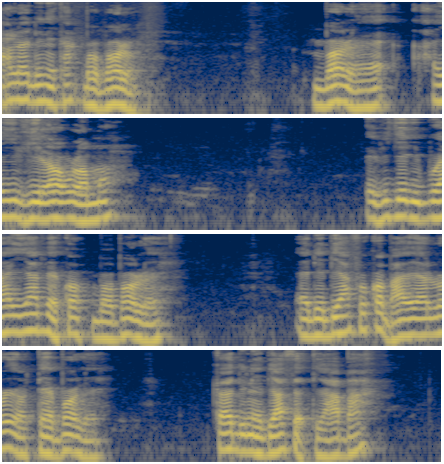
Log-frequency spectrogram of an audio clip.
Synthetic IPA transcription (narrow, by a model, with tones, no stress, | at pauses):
a˨lɔ˦ɛ˦˨de˦ne˨ka˦k͡pɔ˨bɔ˦lɔ˨ | bɔ˦lɛ˦a˨ji˦vi˦lɔ˦wlɔ˨mɔ̃˦ | e˨vi˦d͡ʒe˦di˨ɡ͡bu˦a˦ji˦a˦vɛ˨kɔ˦˨k͡pɔ˨bɔ˦lɔ˨ɛ˨ | ɛ˨ɖe˨bi˦a˦fo˦kɔ˦ba˨˦ɛ˦lo˦jɔ˨t̪ɛ˨bɔ˦lɛ˨ | kɛ˦de˨nɛ̃˨bi˦a˦sɛ˨t̪e˨a˨ba˦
